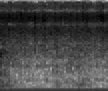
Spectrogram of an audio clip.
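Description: Onions dropped into melted ghee for chicken kabsa fry with a dense, even sizzle that fills the short moment, close and steady, with no voices.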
